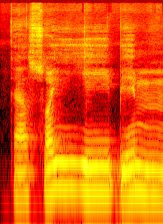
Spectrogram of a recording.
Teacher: Nah, ini ada kasrotain bertemu mim, ini namanya idgham bi gunnah. Dimasukkan di huruf mim disertai dengung. Dengungnya yang lama sekitar 3 harokat atau 1,5 alif.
